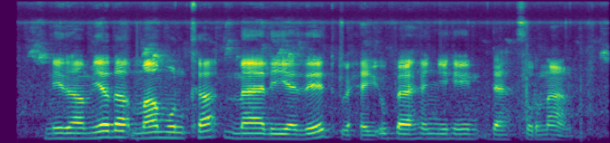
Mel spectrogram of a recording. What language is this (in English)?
Somali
